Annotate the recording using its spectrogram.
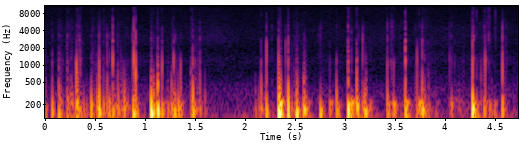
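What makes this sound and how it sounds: Long nails pinch, scratch and rub a stiff printed beeswax cotton food wrap folded into a cone, crinkling the waxed cloth close up. Quick, dry crackles and taps come in dense bursts with a low, muffled body and brief bright clicks. A short quiet pause falls midway before the crinkling resumes.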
